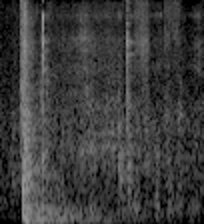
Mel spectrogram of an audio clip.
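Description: A single dull knock about a quarter second in, trailing off into a faint low rumble.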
